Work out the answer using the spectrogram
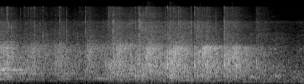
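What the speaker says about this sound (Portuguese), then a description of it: "Você pode aplaudir ao Senhor por essa palavra?" A church congregation applauds together during a sermon, a dense wash of clapping that swells in the middle and eases off, with no speech over it.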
